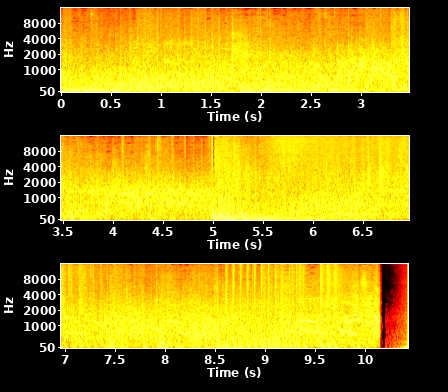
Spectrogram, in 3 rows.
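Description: Battlefield 4 game combat with a Remington 870 pump shotgun fired at point blank while clearing a building, heard as dense, continuous gunfire and booms, loud and cluttered, with a voice talking over it before an abrupt cut.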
